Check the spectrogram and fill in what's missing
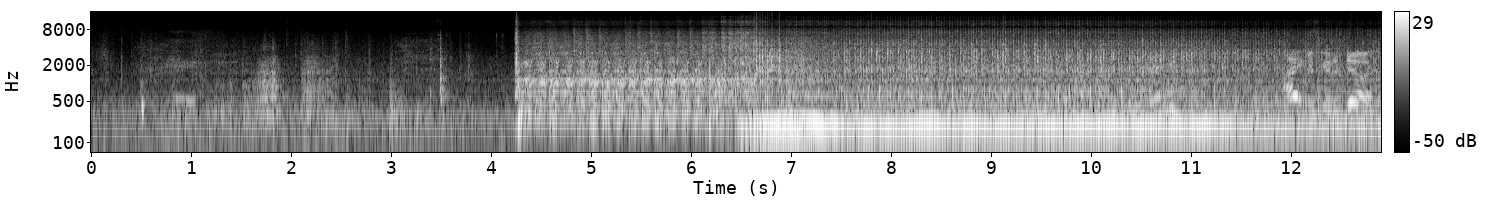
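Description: Abandoned Volkswagen Rabbit left in the woods cranks briefly, then its engine catches and settles into a loud, steady idle after a few faint knocks and rustles at the start.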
